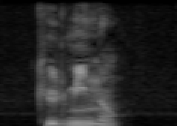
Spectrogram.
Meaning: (adjective) highest (typically of mountains); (verb) present participle of culminer
- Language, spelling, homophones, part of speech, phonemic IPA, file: French, culminant, culminants, adjective / verb, /kyl.mi.nɑ̃/, Fr-culminant.ogg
